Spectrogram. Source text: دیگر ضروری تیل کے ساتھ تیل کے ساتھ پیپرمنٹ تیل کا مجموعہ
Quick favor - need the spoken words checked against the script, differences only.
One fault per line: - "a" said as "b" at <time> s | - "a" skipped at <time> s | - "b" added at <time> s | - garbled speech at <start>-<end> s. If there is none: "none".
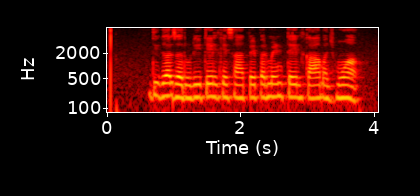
- "تیل کے ساتھ" skipped at 2.1 s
